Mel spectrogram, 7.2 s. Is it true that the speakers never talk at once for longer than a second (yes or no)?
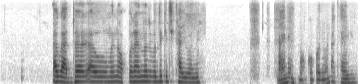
yes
